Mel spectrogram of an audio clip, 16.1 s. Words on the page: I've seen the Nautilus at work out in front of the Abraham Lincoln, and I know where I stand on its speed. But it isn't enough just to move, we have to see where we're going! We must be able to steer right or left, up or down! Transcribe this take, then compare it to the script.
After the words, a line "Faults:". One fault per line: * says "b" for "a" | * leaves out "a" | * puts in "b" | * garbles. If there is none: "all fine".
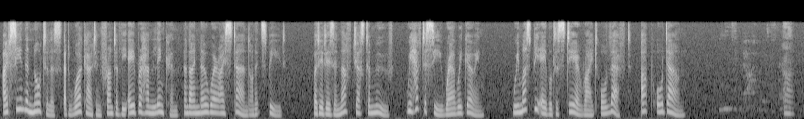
I've seen the Nautilus at work out in front of the Abraham Lincoln, and I know where I stand on its speed. But it is enough just to move, we have to see where we're going! We must be able to steer right or left, up or down!
Faults:
* says "is" for "isn't"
